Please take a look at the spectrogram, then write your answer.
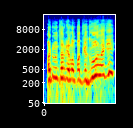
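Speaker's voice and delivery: mock fright of a nervous prayer minister; scared. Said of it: "Tiba-tiba dia jadi takut".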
